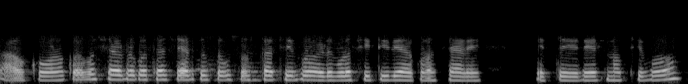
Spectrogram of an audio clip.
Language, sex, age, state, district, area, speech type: Odia, female, 30-45, Odisha, Nabarangpur, urban, conversation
